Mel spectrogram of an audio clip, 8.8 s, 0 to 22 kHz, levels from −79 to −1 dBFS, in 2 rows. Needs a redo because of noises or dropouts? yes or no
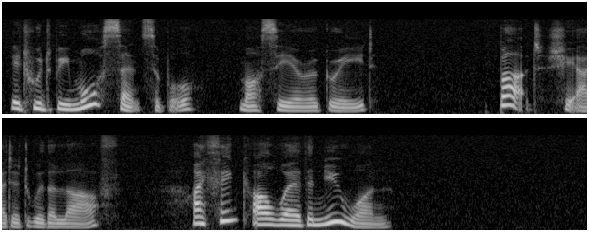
no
